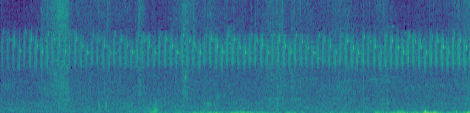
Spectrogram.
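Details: River warbler in Belarus, recorded on a birding tour: a continuous high, dry, rhythmic pulsing buzz like an insect's reeling, steady throughout, with low rumbling background noise and faint human voices.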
